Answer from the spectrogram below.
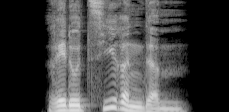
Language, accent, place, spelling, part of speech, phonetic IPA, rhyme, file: German, Germany, Berlin, reduzierendem, adjective, [ʁeduˈt͡siːʁəndəm], -iːʁəndəm, De-reduzierendem.ogg
- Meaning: strong dative masculine/neuter singular of reduzierend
